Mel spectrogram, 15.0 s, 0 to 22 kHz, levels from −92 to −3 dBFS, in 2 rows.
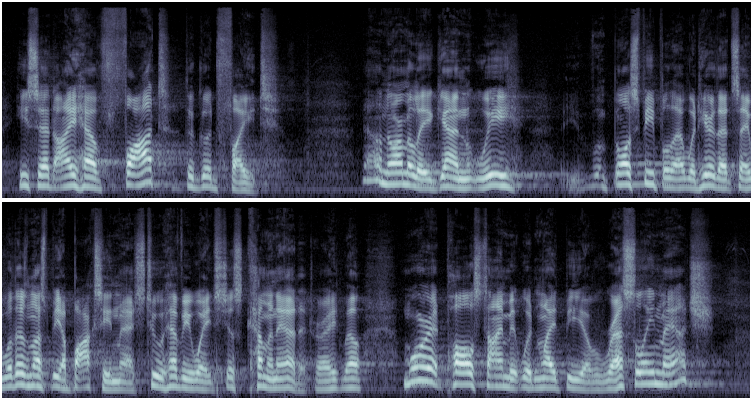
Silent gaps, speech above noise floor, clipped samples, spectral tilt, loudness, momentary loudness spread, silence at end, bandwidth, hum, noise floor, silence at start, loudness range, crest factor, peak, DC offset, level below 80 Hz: none; 34 dB; under 0.1%; -4.5 dB/octave; -24 LUFS; 11 LU; 0.4 s; over 20 kHz; none; -58 dBFS; 0.15 s; 2 LU; 20 dB; -4 dBFS; under 0.1%; -74 dBFS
